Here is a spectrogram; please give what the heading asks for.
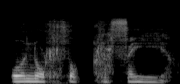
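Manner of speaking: put-on "Unorthocracy" drawn out slowly, Elvish accent. Host savouring the name in a slow Elvish accent. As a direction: stretch "Unorthocracy" out like an elf lord. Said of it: "like, an Elvish accent".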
